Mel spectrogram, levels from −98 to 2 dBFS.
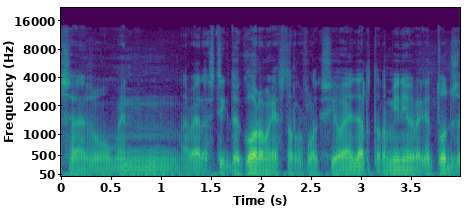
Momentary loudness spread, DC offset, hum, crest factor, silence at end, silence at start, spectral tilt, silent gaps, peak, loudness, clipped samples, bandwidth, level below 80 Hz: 10 LU; under 0.1%; none; 22 dB; 0 s; 0 s; -6 dB/octave; none; -6 dBFS; -29 LUFS; under 0.1%; 14.5 kHz; -42 dBFS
